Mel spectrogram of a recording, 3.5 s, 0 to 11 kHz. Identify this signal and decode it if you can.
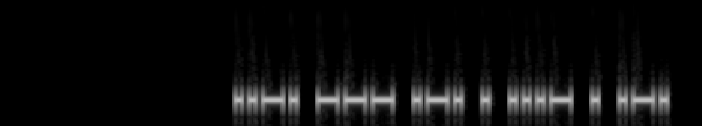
Morse code, heard as a keyed tone, about 34 wpm, 700 Hz. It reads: FOREVER
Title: Seven Letter Words - 35wpm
